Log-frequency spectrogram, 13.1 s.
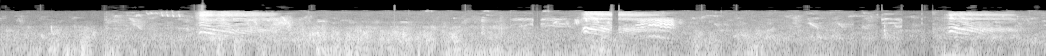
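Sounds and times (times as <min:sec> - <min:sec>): wild birds calling: 0:00.0 - 0:13.0
loud rapidly wavering bird call: 0:01.3 - 0:05.2, 0:05.9 - 0:09.2, 0:09.8 - 0:13.0.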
